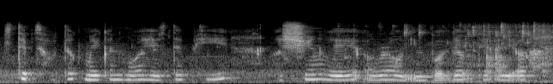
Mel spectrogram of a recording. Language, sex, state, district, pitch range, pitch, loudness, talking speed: Mizo, female, Mizoram, Aizawl, 205-230 Hz, 215 Hz, -18 LUFS, 215 wpm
